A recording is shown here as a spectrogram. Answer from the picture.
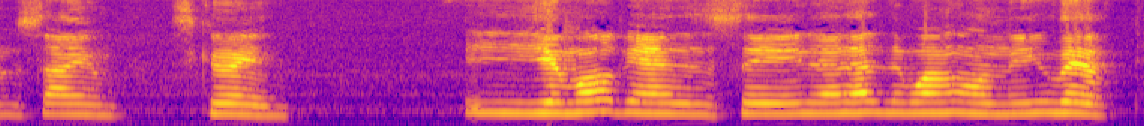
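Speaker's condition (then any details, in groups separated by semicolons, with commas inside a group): Cerebral palsy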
